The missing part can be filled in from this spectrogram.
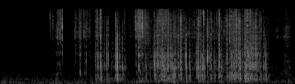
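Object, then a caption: Bar of soap. A solid yellow bar of soap, scored in a grid and held in the palm, is cut with a box-cutter blade so that cubes fall off. After a quiet start, a run of dry, bright scraping and crumbling cuts builds into a dense, crisp crackle. The cuts are short and close together and fade near the end.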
